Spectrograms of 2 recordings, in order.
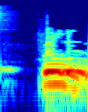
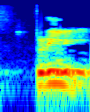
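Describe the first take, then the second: First: The syllable ends with an 'oo' vowel. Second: The syllable ends with an 'ee' vowel. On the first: The speaker calls it right. "স্প্রু বলছি" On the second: The speaker calls it wrong. "স্প্রি এটা না বলে"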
